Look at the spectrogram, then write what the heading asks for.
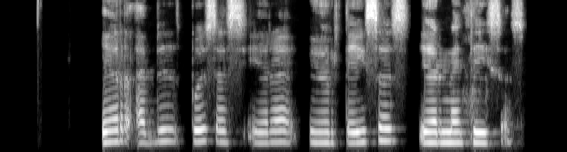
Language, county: Lithuanian, Vilnius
